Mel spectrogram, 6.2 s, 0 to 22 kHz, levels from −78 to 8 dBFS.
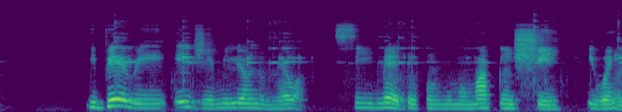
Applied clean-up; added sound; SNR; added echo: neural mask model RNNoise.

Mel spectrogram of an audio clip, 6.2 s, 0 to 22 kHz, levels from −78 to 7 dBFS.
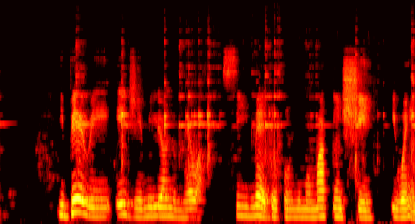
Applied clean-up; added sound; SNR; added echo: classical method Wiener filter.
